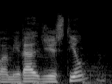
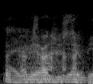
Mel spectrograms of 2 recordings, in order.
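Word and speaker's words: Amiral Gestion: Pablo Martínez Bernal es, como todos ustedes saben, es el director de relación con inversores de Amiral Gestión, o Amiral Gestión, mejor dicho, ¿no? – Sí, un poquito mejor. – Amiral Gestión.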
